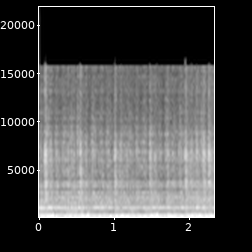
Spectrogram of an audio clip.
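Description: Live rock band's amplified electric guitar and bass sounding a low, steady drone that is heavy in the bass, with a few held higher tones above it.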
